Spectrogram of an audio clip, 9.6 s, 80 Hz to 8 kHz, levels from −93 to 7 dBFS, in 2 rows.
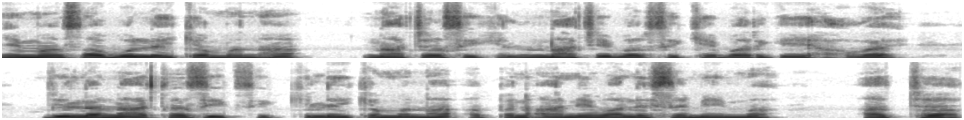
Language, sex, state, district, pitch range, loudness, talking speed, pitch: Chhattisgarhi, male, Chhattisgarh, Kabirdham, 165-180 Hz, -17 LUFS, 175 wpm, 175 Hz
